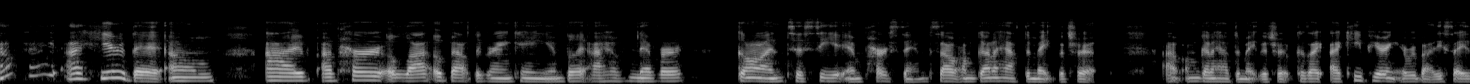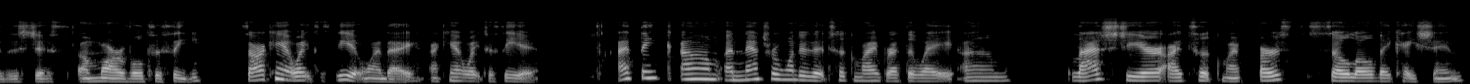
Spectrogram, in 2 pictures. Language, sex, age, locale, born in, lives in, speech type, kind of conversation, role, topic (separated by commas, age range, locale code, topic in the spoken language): English, female, 45-49, en-US, United States, United States, conversation, unstructured, none, What natural wonder took your breath away?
